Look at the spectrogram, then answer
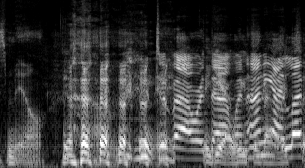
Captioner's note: laughter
